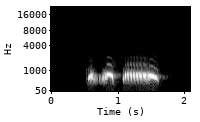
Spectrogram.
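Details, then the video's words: Spotted dove cooing to provoke fighting: a short, broken low coo, then a longer, steady, slightly throbbing coo that falls away at the end, about a second in all, clean with no other sounds. "Tiếng chim cu gáy thúc đấu"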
